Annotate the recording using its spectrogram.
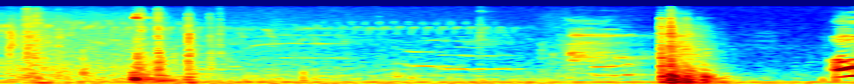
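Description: A wooden door swings and shuts with a thud.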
